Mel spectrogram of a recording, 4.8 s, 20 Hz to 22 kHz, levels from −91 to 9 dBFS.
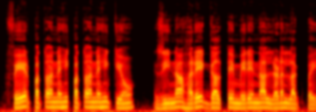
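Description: At 1.02 s the speech is broken by a CD skip: a knock or a disc flaw sent the laser onto a different turn of the spiral, so the player muted for about 10 ms and resumed from another spot. It sounds like a small tick followed by an abrupt jump in the speech. On a waveform there is a brief flat gap with a hard edge on either side. A spectrogram shows a thin vertical broadband line where the sound cuts and restarts.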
